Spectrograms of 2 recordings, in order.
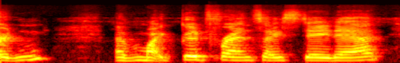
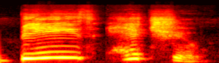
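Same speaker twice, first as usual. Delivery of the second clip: higher, louder and very slow; emphatic; 8 semitones higher, 6 dB louder, much slower than usual. Real, not acted. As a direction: land each word hard. Warning listeners about bees.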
